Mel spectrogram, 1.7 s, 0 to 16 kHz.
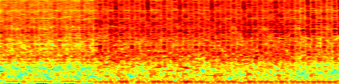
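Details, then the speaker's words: Link-Belt 3400 excavator diesel revved lightly after its fuel injectors were replaced, running to work out air bubbles. Steady, even running with no knock, miss or rattle; the earlier injector noise is gone and no leaks were found on supply or return. "So it sounds better now. I can't explain that sound. I kind of forgot what it sounds like, but I know it's not here now."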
